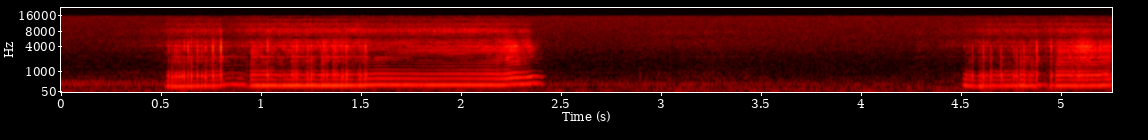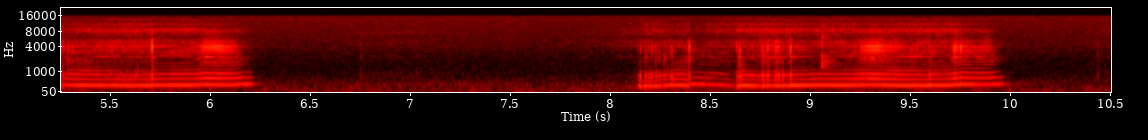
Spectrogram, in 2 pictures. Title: I Don't Snore !!!!!!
